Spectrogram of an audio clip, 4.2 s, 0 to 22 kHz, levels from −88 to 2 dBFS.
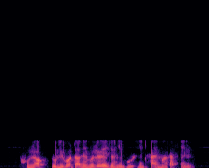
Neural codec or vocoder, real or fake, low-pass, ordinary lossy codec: vocoder, 22.05 kHz, 80 mel bands, HiFi-GAN; fake; 3.6 kHz; AAC, 32 kbps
